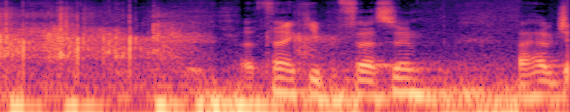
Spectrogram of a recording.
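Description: An older man begins speaking through a microphone.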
